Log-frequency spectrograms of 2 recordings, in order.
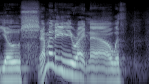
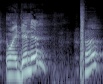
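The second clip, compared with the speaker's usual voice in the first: higher sing-song question for the dog; high dog-talk voice; 8 semitones higher than usual. Real, not acted. Offering Buster his dinner, high coaxing dog talk.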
